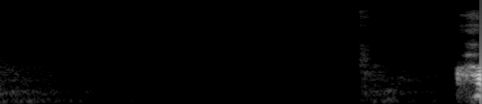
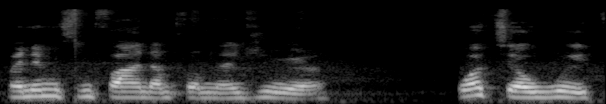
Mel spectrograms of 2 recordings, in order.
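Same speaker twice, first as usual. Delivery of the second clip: usual speaking voice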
